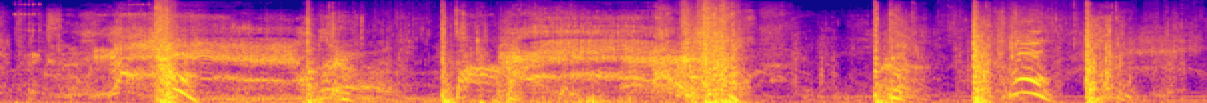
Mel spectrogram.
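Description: A club strikes a body with heavy thuds.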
